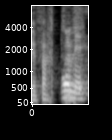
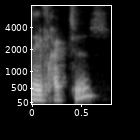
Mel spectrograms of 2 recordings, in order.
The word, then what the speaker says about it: infarctus: C'est infarctus. Infarct. Ouais. Ben, c'est parce que tu le prononces bien, parce que souvent. Ouais, Oui, mais infarctus. c'est infarctus, mais il faut que je prenne le temps parce qu'on s'entend que 95% du monde disent infractus. Ouais, exact.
